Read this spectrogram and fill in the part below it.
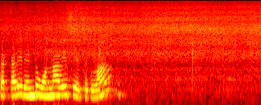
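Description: A wooden spatula scrapes and stirs vegetables in a pan.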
